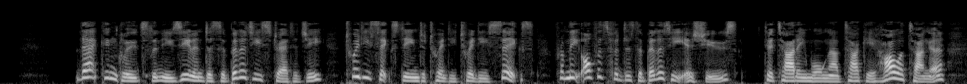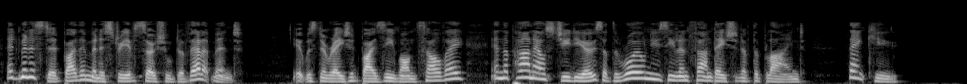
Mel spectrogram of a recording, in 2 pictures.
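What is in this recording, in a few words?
closing announcement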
